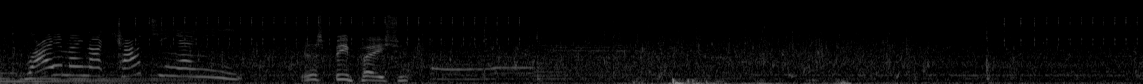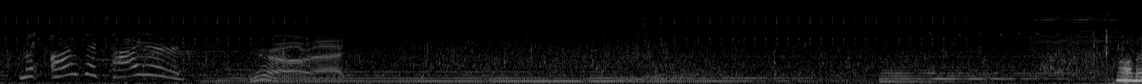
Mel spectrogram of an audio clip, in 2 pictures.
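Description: A fishing reel clicks rapidly as line is wound in.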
